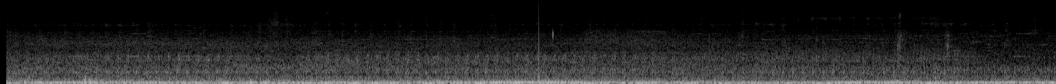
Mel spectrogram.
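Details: Audi A4 3.0 TDI diesel (218 PS) with a loud, deep, steady clatter and dense rattly roughness over the idle from the engine bay; a defective oil pump is suspected but not confirmed.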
